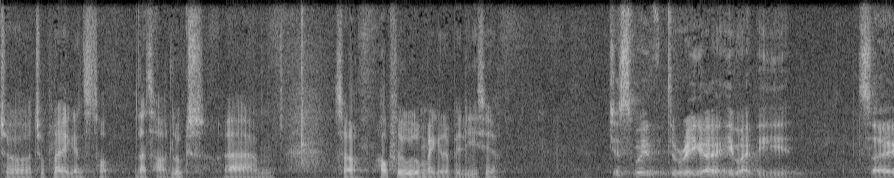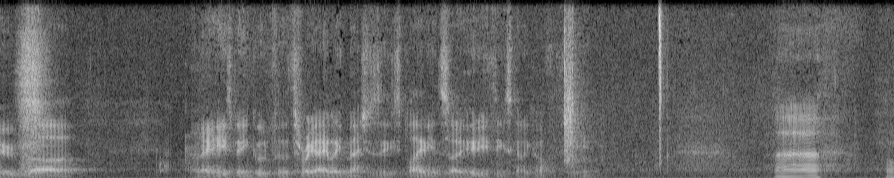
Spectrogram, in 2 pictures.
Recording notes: Press Conference. Speaks to the media at Coopers Stadium.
